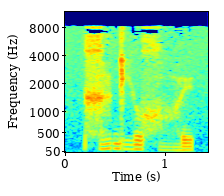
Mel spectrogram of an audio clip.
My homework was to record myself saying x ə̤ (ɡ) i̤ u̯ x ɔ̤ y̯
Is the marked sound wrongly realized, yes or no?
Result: no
